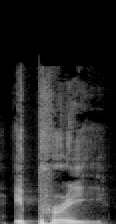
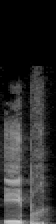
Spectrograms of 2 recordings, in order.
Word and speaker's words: Ypres: me it was pronounced II um and I just want to say that's a beautiful British mangling of French that no French person would understand II to this town the French pronunciation is EP but um I because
